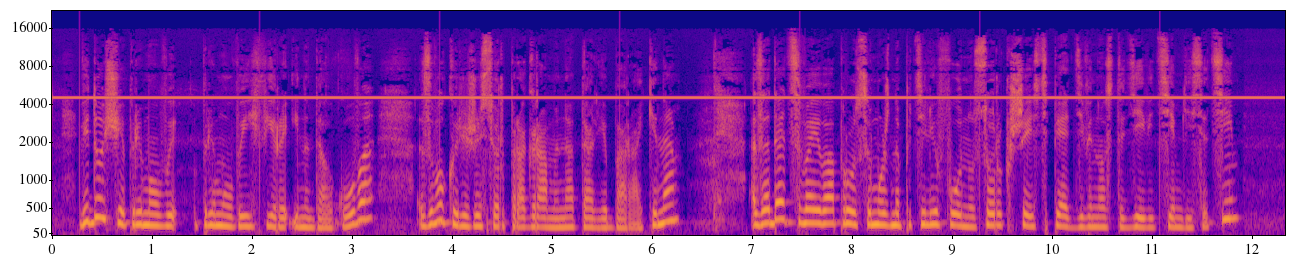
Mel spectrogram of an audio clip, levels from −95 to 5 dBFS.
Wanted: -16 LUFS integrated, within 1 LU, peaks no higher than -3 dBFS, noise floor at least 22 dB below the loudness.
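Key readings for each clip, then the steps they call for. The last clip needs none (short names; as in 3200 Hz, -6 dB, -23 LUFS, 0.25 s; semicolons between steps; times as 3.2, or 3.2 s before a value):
clicks 7; steady tone 4500 Hz; tone level -26 dBFS; loudness -22.0 LUFS; peak -7.5 dBFS; loudness target -16.0 LUFS
-> de-click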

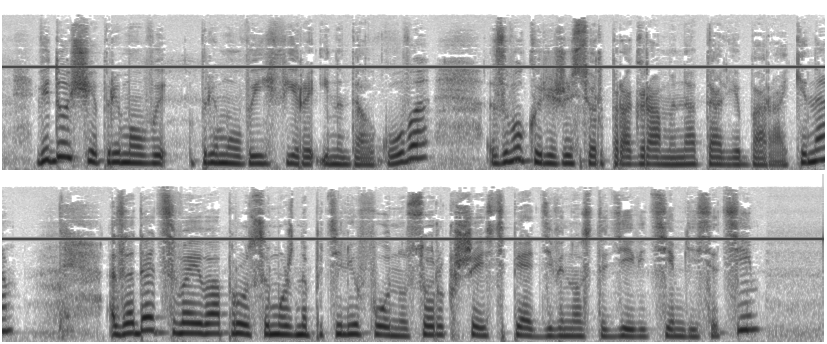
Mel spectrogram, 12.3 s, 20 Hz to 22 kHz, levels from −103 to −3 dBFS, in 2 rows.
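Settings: clicks 0; steady tone 4500 Hz; tone level -26 dBFS
-> notch 4500 Hz, Q 30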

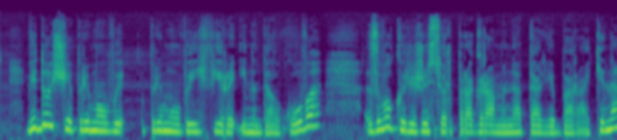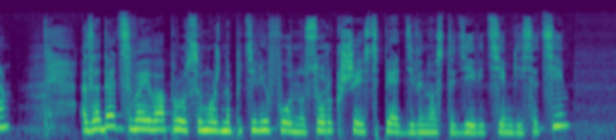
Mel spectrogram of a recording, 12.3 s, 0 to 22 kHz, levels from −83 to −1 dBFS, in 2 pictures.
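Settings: steady tone none; loudness -24.0 LUFS; peak -11.5 dBFS; loudness target -16.0 LUFS
-> gain +8 dB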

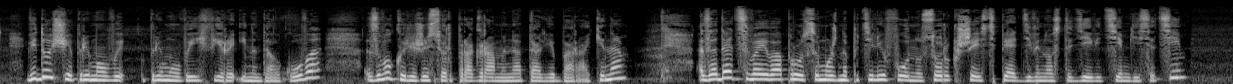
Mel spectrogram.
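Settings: loudness -16.0 LUFS; peak -3.5 dBFS; noise floor -45 dBFS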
